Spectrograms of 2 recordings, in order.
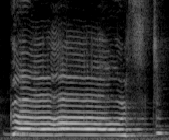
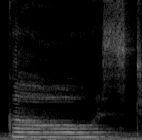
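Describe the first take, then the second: First: The word is said very loudly. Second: The word is said very quietly.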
